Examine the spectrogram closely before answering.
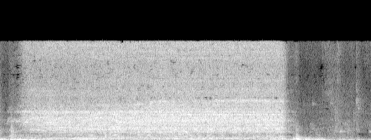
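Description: Kitchen tap running in a steady stream into a dish, filling it with water to soak it so the leftovers don't dry on. The water cuts off about three and a half seconds in.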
